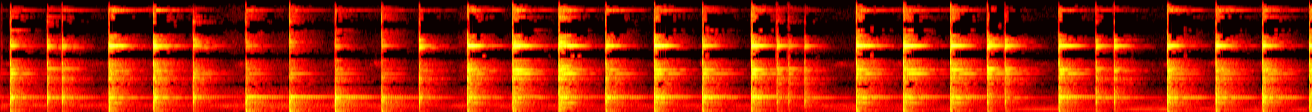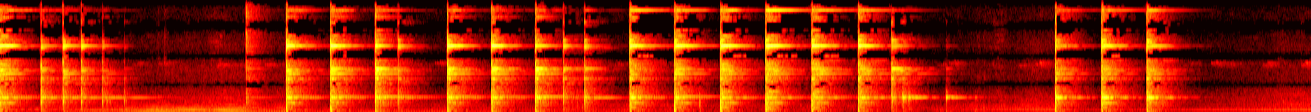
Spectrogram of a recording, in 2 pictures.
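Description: Blacksmith's hammer striking red-hot coil-spring steel on an anvil in a steady run of blows, about two to three a second, each with a high metallic ring. The blows stop for about two seconds midway, then resume, with short breaks near the end.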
